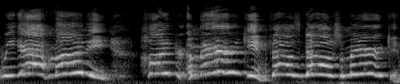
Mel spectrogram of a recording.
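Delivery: mock shrill, very high, drawn-out hollering. Retelling how Jan shouted to others in the ocean from the shore: imitating someone shouting. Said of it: "shouting at them from the shore".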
